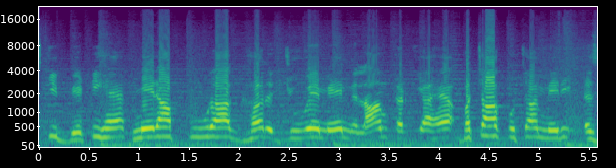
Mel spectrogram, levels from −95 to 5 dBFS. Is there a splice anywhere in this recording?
yes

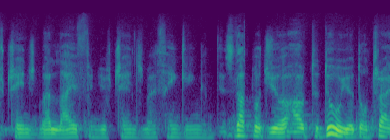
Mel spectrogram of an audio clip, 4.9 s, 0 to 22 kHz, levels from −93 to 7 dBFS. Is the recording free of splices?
no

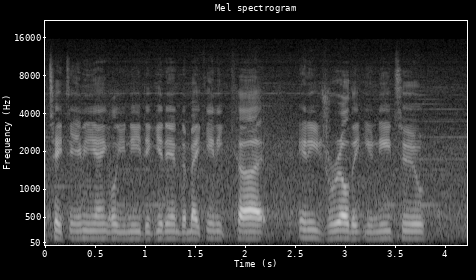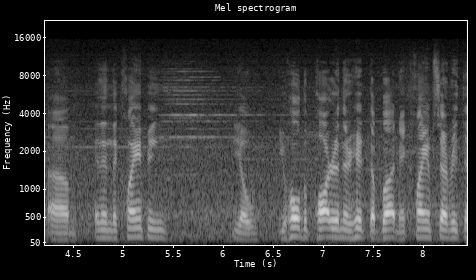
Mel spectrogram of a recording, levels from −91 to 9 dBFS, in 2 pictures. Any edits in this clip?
no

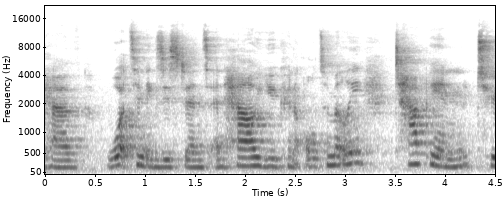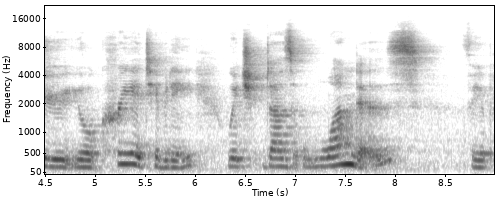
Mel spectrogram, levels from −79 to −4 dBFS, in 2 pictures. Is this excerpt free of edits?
yes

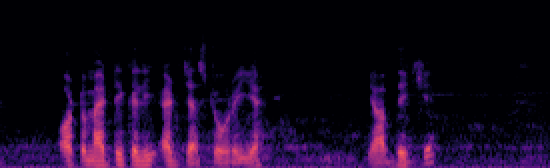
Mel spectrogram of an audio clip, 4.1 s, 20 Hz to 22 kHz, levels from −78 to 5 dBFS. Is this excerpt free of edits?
yes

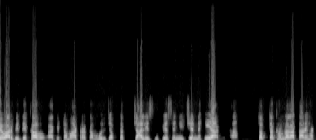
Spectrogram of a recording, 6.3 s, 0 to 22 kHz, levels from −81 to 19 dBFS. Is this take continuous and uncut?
yes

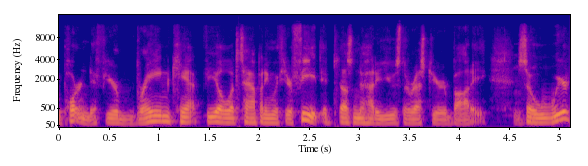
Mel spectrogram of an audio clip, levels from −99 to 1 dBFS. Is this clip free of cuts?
yes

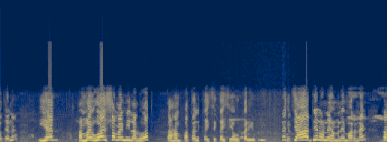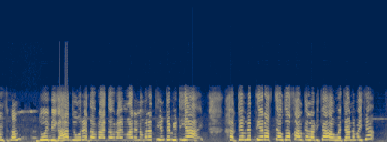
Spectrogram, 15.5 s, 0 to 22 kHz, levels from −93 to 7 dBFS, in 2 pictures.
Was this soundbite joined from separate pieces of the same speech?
yes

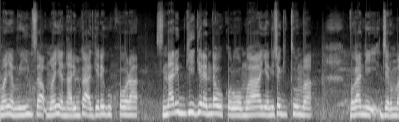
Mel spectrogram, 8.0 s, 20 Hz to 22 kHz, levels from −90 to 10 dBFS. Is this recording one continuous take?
yes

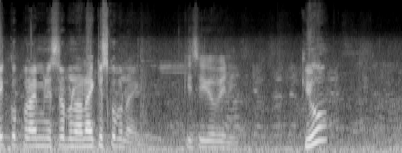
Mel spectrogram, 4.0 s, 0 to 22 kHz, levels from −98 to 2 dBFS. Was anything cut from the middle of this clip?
no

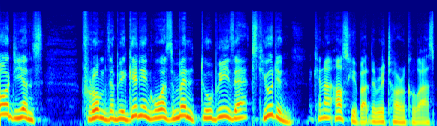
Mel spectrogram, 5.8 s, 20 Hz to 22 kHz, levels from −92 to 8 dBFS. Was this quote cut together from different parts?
yes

